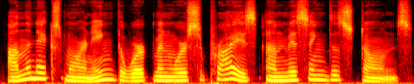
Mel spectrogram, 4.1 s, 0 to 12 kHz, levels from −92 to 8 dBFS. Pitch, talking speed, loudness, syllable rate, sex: 170 Hz, 175 wpm, -15 LUFS, 4.9 syllables/s, female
